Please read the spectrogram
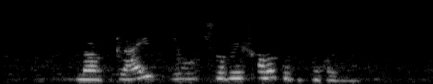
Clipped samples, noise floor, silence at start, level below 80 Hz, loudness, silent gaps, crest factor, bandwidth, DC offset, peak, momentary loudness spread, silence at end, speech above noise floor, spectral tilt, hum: under 0.1%; -66 dBFS; 0.75 s; -70 dBFS; -29 LUFS; none; 16 dB; 7.2 kHz; under 0.1%; -14 dBFS; 14 LU; 0.8 s; 37 dB; -8.5 dB/octave; none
